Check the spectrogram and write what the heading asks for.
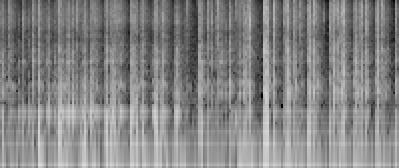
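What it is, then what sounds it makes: Plastic spray bottle. Long acrylic nails tap rapidly on a tall, clear plastic body mist spray bottle with a pump cap, held in one hand, hollow and partly full of liquid. The result is a quick run of short, dry clicks and hollow knocks with a faint plastic rattle.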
